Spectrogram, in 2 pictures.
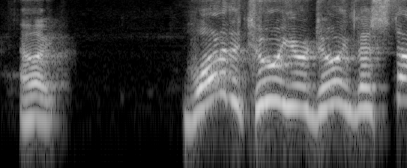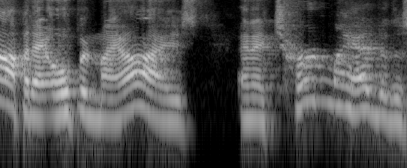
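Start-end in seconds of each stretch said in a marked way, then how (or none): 1.2-2.9 higher, louder exasperated shout; frustrated yell. Retold or imitated. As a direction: yell at them to cut it out. Yelling at friends, frustrated.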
